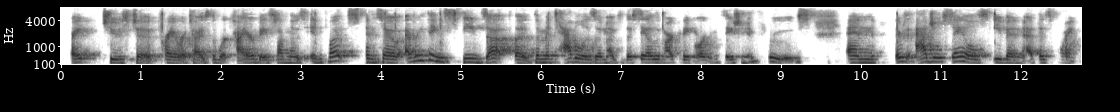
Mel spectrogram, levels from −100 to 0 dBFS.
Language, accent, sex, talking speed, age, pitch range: English, American, female, 160 wpm, 20-39, 165-260 Hz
